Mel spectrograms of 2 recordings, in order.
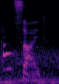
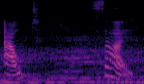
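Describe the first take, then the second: First: The two parts are joined without a pause. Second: The two parts are said apart with a pause.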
